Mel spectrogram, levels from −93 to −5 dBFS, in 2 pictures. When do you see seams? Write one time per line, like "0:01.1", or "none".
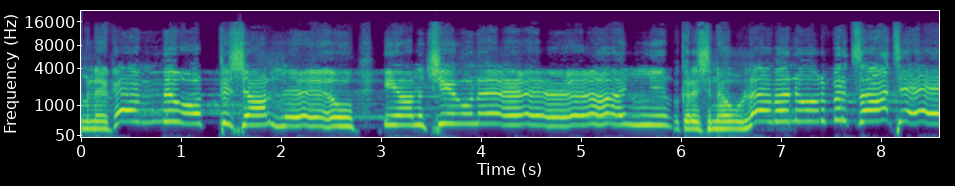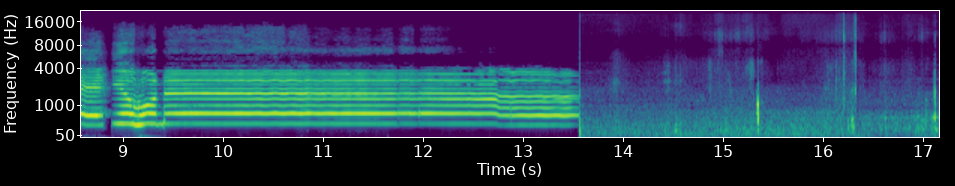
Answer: none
